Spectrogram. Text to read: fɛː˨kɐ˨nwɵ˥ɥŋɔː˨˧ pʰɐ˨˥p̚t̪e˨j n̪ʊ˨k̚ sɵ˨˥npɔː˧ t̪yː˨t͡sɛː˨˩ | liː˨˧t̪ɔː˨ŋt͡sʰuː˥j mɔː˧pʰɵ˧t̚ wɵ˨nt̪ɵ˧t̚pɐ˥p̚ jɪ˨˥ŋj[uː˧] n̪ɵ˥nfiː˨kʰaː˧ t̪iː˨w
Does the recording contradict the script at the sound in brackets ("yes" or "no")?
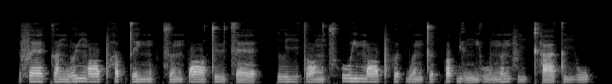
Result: no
